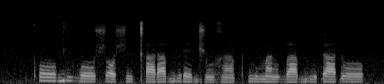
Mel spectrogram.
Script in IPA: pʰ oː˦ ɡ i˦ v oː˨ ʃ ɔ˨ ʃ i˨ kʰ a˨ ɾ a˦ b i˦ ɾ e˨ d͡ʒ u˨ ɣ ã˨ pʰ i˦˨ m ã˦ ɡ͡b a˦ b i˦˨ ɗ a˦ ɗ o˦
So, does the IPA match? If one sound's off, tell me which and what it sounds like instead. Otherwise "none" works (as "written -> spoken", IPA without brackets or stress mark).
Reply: none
